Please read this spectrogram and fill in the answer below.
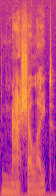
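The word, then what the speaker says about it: Machalite: Got the Macalite ore I need. Or Mashalite, depending on how you want to pronounce it.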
